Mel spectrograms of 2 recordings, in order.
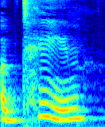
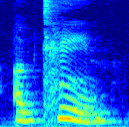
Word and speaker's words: obtain: And obtain, we stress the second syllable. Obtain, obtain.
